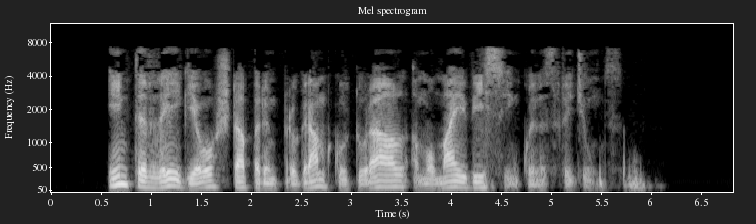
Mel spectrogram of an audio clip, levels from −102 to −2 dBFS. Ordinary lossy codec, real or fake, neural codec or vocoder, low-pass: MP3, 32 kbps; fake; codec, 16 kHz, 4 kbps, FreqCodec, larger model; 7.2 kHz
